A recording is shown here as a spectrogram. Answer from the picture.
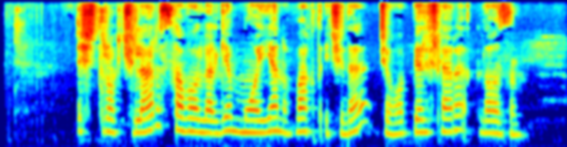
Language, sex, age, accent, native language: Uzbek, female, 19-29, Farg'ona, Uzbek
